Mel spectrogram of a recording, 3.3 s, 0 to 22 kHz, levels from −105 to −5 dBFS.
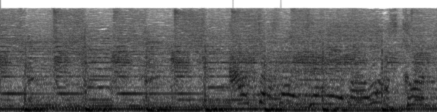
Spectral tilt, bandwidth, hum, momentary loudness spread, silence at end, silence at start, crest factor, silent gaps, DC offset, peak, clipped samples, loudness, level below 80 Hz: -4.5 dB/octave; 16.5 kHz; none; 1 LU; 0 s; 0 s; 10 dB; none; under 0.1%; 0 dBFS; under 0.1%; -10 LUFS; -18 dBFS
